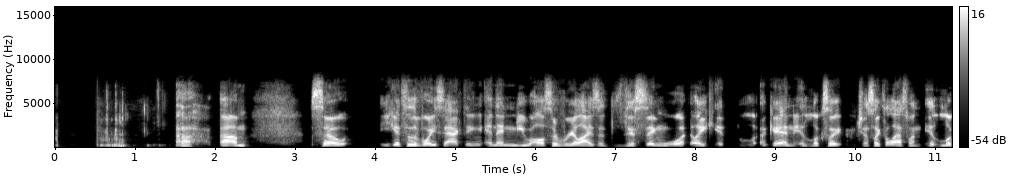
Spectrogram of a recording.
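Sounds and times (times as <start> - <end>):
person coughing: 1.5 - 2.1
speech: 1.6 - 11.2.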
